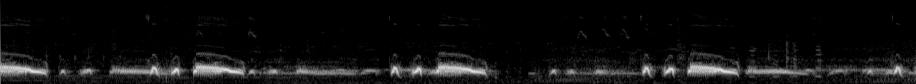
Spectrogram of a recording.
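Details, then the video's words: Spotted dove, Thai line with a husky voice, giving its provoking coo: loud, drawn-out hoarse coos falling slightly in pitch, alternating with short clipped notes, with a brief silent gap midway. "Tiếng chim cu gáy thái giọng khàn gáy gù kích trống mái kích bổi nhanh nổi"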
